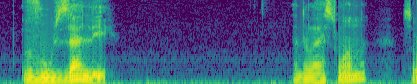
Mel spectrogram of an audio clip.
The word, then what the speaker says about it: vous allez: Same thing here, we'll have this little link between the two. Vous allez. Vous allez.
